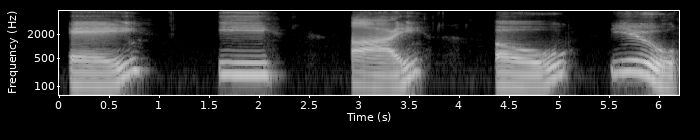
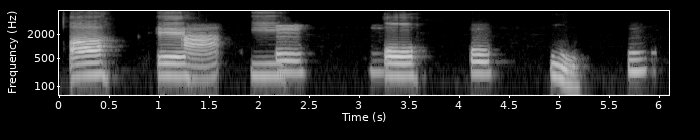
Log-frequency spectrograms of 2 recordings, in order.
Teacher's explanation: So in Spanish, for the most part, they're staying open. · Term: Las vocales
